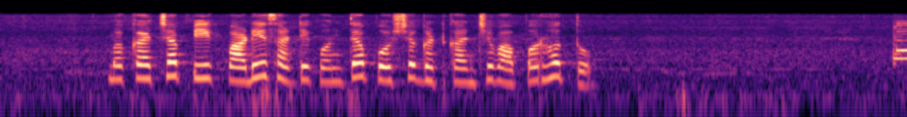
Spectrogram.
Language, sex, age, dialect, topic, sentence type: Marathi, female, 41-45, Standard Marathi, agriculture, question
